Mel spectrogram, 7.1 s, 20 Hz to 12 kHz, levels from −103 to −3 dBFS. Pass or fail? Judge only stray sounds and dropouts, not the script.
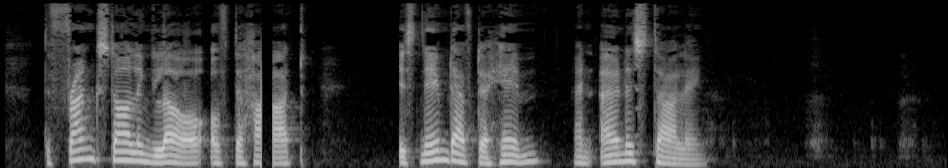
fail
